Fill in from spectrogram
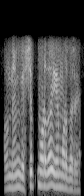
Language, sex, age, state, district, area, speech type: Kannada, male, 45-60, Karnataka, Belgaum, rural, conversation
